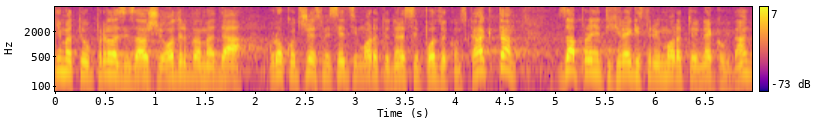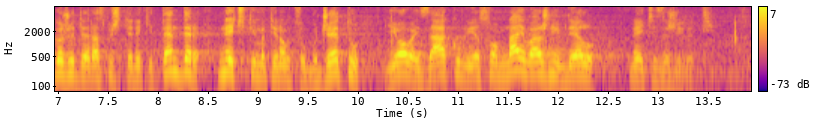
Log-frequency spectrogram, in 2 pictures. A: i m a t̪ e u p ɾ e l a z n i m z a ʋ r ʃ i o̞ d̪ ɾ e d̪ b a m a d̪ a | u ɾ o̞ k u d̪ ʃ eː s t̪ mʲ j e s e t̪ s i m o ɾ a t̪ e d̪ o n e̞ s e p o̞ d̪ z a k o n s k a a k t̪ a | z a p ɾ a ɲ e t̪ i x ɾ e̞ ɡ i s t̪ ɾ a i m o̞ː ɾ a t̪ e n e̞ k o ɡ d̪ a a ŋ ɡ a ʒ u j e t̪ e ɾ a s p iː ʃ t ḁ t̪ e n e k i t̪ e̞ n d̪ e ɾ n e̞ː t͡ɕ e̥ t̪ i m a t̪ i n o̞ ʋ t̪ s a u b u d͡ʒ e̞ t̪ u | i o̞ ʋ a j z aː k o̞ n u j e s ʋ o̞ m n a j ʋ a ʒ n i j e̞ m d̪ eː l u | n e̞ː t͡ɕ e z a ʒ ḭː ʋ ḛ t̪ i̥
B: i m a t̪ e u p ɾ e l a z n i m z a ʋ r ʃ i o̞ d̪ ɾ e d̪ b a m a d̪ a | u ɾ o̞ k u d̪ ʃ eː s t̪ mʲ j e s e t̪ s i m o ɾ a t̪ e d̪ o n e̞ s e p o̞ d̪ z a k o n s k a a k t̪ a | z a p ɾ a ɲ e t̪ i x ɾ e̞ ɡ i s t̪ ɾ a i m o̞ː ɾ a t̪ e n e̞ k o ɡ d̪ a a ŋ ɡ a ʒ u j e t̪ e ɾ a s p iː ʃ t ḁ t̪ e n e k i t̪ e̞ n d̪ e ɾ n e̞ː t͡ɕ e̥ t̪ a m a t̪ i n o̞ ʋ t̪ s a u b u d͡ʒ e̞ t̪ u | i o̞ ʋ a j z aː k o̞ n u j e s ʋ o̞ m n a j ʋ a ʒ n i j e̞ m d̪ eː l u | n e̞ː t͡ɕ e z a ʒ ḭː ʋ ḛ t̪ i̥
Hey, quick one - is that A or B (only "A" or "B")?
A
